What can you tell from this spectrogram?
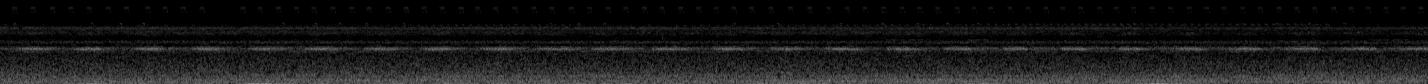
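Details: Outdoor evening cricket chorus near a deck: regular brief chirps at an even pace throughout, a fainter fast ticking above them, and continuous low hiss underneath.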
